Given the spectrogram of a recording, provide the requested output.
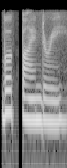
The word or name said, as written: bookbindery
